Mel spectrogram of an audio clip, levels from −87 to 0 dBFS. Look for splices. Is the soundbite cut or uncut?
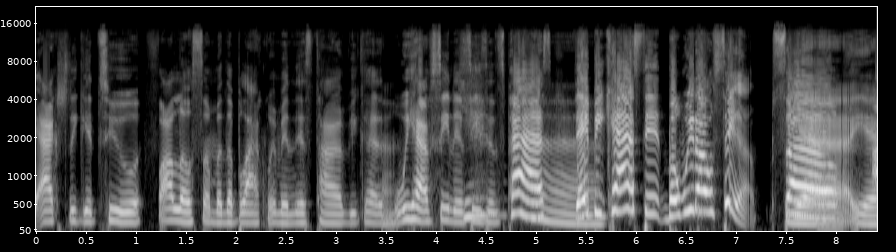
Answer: cut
